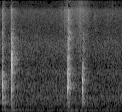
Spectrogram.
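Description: Four short, sharp knocks of a kitchen utensil against a wooden board or dish: two in quick succession at the start and two more about a second and a half in.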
